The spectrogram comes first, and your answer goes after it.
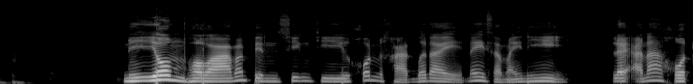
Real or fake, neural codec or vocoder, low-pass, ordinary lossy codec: fake; codec, 44.1 kHz, 3.4 kbps, Pupu-Codec; 14.4 kHz; none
